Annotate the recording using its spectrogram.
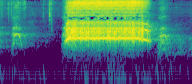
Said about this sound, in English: What we have today is the Aztec Death Whistle.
